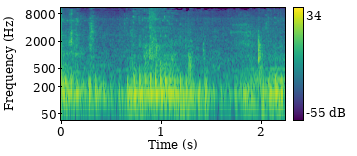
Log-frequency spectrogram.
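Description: Motorbike engine running with a low, steady drone and some clatter.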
